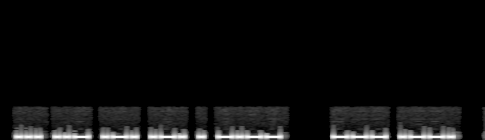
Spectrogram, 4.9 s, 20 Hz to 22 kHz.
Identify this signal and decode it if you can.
Morse code, heard as a keyed tone, about 25 wpm, 600 Hz. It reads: SURREY OP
